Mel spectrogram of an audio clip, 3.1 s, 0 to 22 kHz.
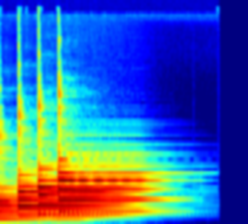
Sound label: Eb 7th Suspended 2nd Eb, Bass; Eb7sus2 arpeggiated; JGuitar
